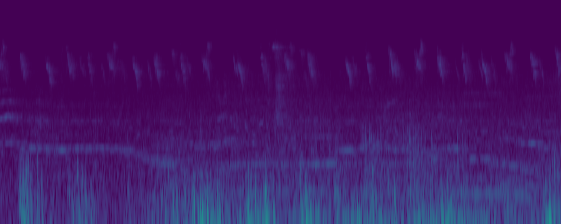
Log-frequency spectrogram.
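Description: A songbird calling over and over: a quick falling chirp repeated about two or three times a second. Low gusts of wind rumble on the microphone, loudest a few seconds in and again near the end.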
